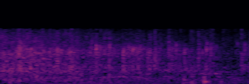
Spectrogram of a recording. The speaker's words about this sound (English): Well, go ahead and clap. That's some of your relatives on video there, so.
